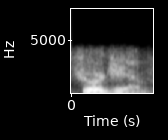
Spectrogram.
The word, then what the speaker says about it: Georgiev: Did I say that right? It's Georgiev, right? – Mm. – Yes? Was that your agreement? – Yeah, sure.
